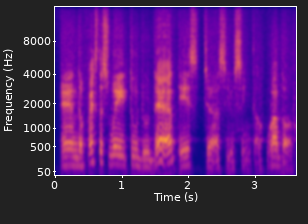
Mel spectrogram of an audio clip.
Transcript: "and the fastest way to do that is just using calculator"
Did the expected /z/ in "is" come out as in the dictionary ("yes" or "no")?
no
